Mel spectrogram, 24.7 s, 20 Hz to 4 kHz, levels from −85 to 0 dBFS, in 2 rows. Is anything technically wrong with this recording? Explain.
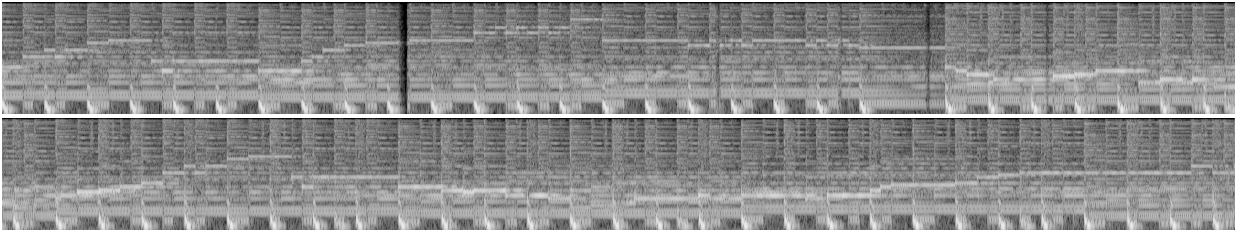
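Yes. From 3.96 to 4.07 s the audio freezes into a held, fading continuation of the preceding sound before jumping ahead. This is a burst of packet loss: about 80 ms never arrived, and the receiver stretched the last sound over roughly 90 ms while turning it down.

Brief smears or wobbles occur at 7.13 s (about 40 ms), 8.37 s (about 22 ms), 9.23 s (about 40 ms) and 10.43 s (about 26 ms). Each is short concealed packet loss: 20 to 40 ms arrived too late, so the decoder extrapolated from the previous sound and blended back into the real audio. Throughout, the band stops at 4 kHz, which fits a narrowband telephone codec on the call path.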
